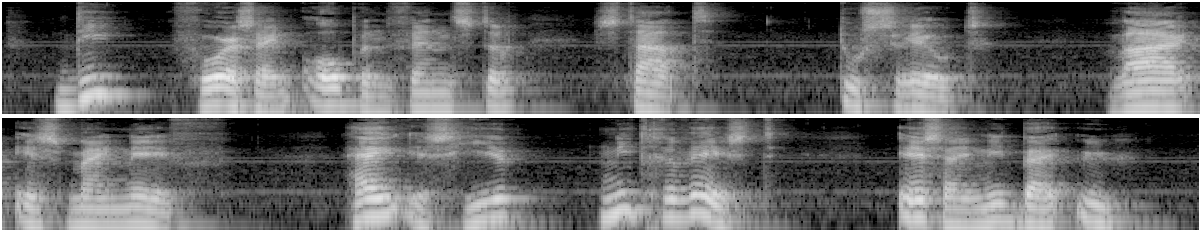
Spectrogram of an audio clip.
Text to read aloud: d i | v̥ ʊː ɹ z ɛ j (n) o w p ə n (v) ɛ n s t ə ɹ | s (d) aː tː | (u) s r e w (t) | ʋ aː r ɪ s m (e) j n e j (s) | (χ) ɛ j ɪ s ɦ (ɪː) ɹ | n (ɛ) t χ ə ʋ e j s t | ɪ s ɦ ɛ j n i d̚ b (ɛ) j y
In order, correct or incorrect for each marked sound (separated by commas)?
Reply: correct, correct, incorrect, correct, correct, incorrect, incorrect, incorrect, incorrect, incorrect, correct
